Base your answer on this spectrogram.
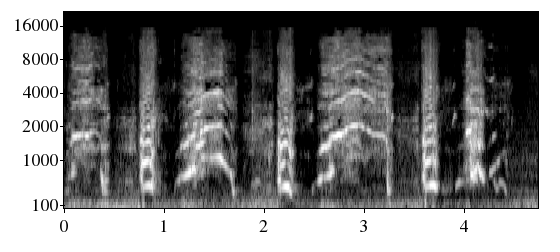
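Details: Excited dog whining and screeching uncontrollably in a car as it nears home: loud, high, wavering squeals and yelps in bursts about every half second, rising and falling in pitch, with engine rumble beneath.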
